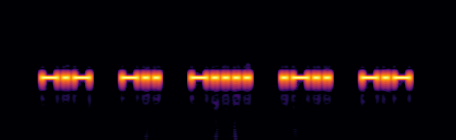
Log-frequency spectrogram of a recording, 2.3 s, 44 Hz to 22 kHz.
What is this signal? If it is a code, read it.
Morse code, heard as a keyed tone, about 46 wpm, spaced as for 32 wpm, 700 Hz. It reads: KD6LK
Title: USA Call Signs - 5 Characters - 2x Character Spacing - 45wpm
